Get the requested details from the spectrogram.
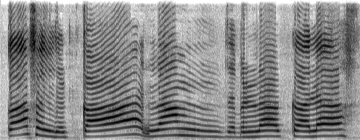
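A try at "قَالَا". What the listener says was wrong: کاف بڑا والا ہے، اس کی آواز بڑی نکالے، اولا۔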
